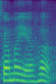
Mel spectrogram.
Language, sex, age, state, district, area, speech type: Sanskrit, female, 45-60, Maharashtra, Pune, urban, read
